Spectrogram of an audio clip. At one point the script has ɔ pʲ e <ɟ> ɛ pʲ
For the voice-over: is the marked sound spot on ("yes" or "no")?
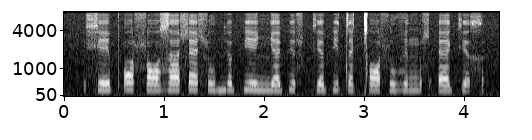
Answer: no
